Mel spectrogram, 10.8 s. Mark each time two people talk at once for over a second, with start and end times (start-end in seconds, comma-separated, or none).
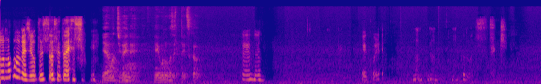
none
